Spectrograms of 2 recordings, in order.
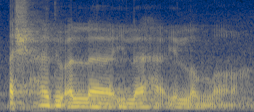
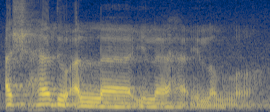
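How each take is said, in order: The two takes are said the same way.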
